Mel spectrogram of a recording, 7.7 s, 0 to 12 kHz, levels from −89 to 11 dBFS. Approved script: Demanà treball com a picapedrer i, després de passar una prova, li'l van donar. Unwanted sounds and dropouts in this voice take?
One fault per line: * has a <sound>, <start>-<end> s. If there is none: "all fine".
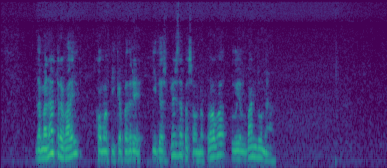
all fine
